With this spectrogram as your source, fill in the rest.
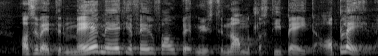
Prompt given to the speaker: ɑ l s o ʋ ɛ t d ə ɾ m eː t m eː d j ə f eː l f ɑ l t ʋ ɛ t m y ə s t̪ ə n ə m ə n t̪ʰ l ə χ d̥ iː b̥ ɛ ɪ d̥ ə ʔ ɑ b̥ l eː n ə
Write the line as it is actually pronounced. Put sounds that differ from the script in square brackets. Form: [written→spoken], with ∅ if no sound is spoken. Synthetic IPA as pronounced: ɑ l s o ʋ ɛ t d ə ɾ m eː [t→∅] m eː d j ə f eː l f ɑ l t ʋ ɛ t m y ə s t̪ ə n [ə→ɑ] m ə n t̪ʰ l ə χ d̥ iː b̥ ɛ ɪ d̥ ə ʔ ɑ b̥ l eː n ə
